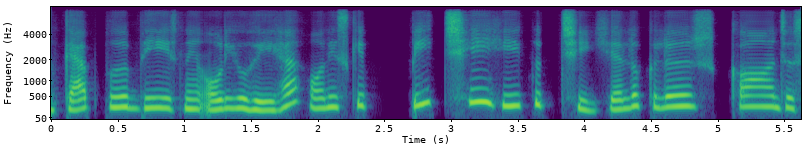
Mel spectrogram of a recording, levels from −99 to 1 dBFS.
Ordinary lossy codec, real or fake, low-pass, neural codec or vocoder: none; fake; 7.2 kHz; codec, 16 kHz, 0.3 kbps, FocalCodec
